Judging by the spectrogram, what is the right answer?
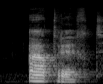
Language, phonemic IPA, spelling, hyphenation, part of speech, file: Dutch, /ˈaː.trɛxt/, Atrecht, Atrecht, proper noun, Nl-Atrecht.ogg
- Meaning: Arras, a city in France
